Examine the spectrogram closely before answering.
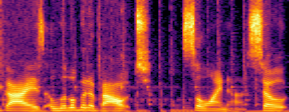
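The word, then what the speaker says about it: Celina: a little bit about Salina so it is spelled Selena everyone pronounces it Sal Ina I'm not sure why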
